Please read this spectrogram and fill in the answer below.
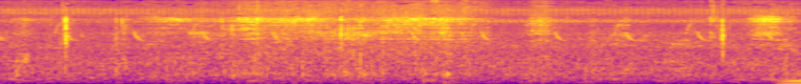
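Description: Insects chirping in the forest, a steady high-pitched drone with a few faint ticks through it.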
